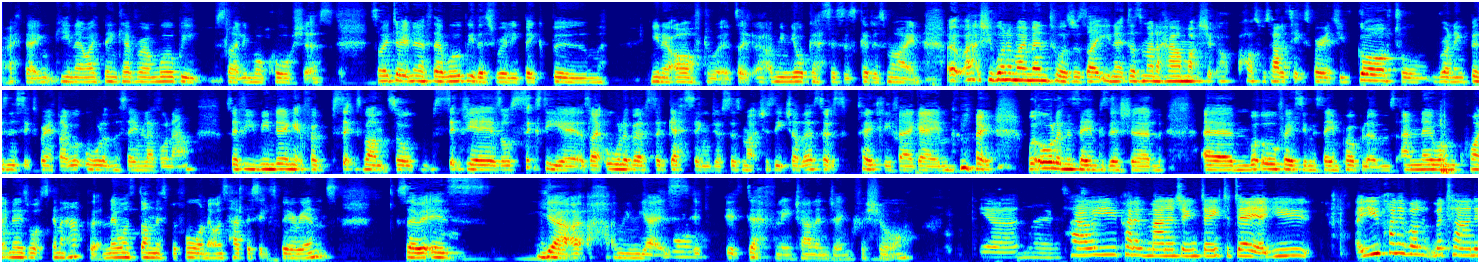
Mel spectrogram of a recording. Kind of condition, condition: link, video call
